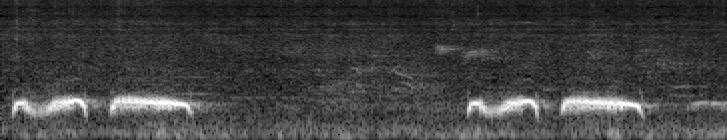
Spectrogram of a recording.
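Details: Spotted dove in the 'son' voice, used as a lure bird to make newly caught wild doves coo; two loud phrases, each a bent short note then a longer level coo, spaced about two seconds apart.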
